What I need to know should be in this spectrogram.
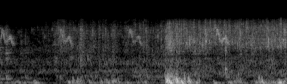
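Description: A metal bowl clanks against another bowl.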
